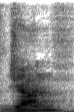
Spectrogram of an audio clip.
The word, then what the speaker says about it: Can: uh my name is john it's spelled can but pronounced john because it's a turkish name because i was born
